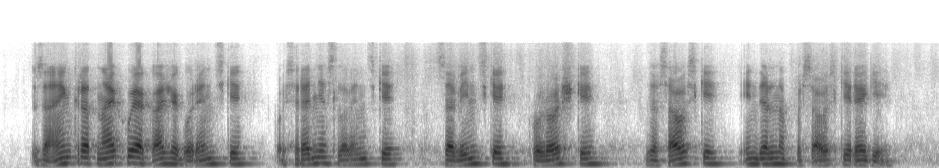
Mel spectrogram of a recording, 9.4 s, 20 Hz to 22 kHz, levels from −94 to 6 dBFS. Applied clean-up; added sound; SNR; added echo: neural separator model SepFormer DNS4.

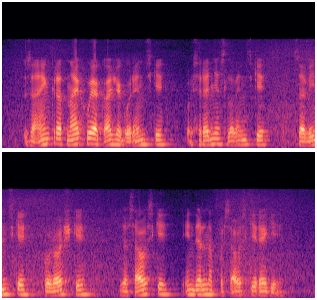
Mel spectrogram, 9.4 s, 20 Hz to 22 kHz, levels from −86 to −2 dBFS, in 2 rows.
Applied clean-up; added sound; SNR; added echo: none; Waves, surf; 20 dB; none.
